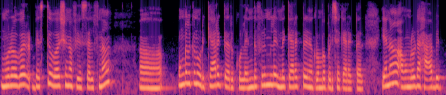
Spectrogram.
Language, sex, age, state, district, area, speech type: Tamil, female, 30-45, Tamil Nadu, Ariyalur, rural, spontaneous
